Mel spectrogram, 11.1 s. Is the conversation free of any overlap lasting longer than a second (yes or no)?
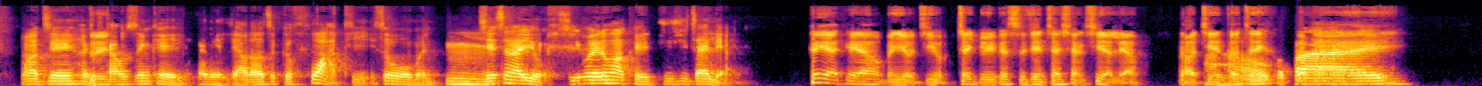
no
